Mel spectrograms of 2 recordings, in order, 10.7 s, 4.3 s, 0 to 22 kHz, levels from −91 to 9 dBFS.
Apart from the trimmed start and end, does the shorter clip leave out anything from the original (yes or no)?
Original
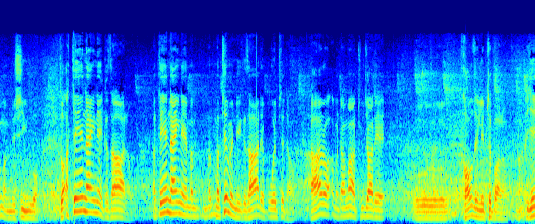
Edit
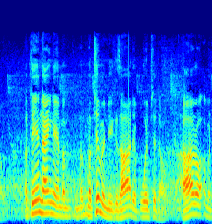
no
